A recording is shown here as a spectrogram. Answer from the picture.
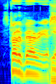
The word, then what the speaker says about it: Stradivarius: Stradivarius.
